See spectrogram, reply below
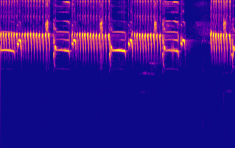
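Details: Red-headed prinia lure call, used to attract birds: fast buzzy trills of evenly pulsed high notes, each ending in a short down-slurred whistle, repeated in quick bursts with brief pauses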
